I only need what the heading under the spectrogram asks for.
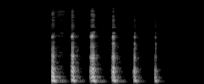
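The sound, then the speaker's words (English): Six firm knocks on a door by cyborgs, in a quick, even rhythm, each a little softer than the last, with nothing else around them. “The cyborgs are knocking at the door.”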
